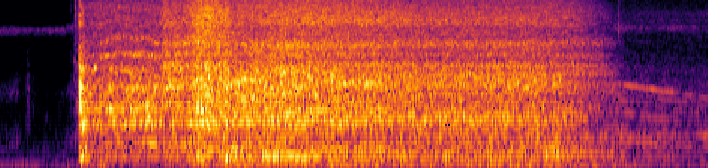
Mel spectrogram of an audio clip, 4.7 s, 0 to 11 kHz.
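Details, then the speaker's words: Flood-damaged 2004 Cadillac DTS convertible after repairs, including a cleaned MAF; the instrument cluster is acting up. It cranks, catches, idles steadily about 3.5 seconds, then cuts out cleanly, the same every time. Suspected anti-theft system shutoff, though no security light shows. "It starts, runs for a few seconds, same amount of time, shuts off. That's anti-theft behavior."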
